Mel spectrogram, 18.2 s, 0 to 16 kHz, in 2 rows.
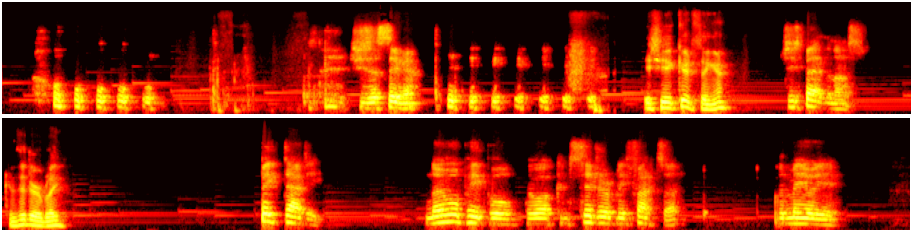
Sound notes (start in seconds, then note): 0.1 chortling; 4.2 chuckling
